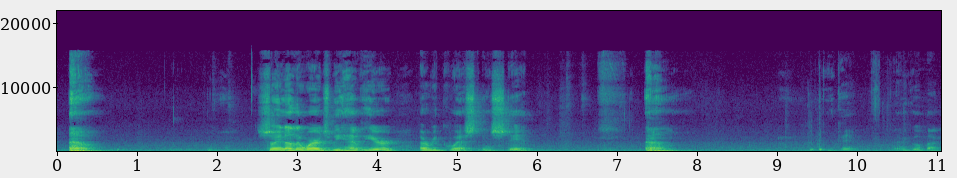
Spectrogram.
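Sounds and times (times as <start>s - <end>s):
man clearing his throat: 0.0s - 0.7s, 7.4s - 8.0s.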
